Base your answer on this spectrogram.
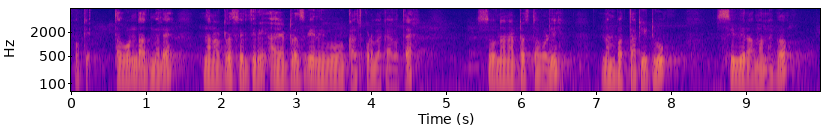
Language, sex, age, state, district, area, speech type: Kannada, male, 30-45, Karnataka, Bangalore Urban, urban, spontaneous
